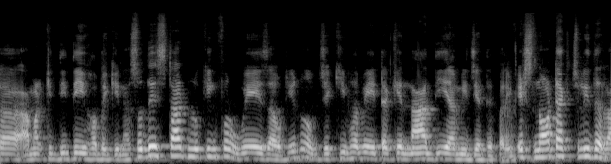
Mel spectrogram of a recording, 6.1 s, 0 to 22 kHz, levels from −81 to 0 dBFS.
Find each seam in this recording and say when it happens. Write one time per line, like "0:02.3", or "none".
0:05.1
